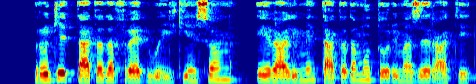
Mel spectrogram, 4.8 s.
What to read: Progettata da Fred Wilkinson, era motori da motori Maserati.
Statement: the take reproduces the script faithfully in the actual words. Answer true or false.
false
